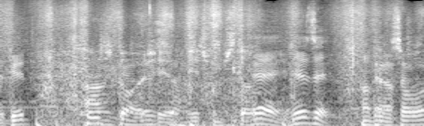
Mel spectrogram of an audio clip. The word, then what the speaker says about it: Stirling: S-T-I-R-L-I-N-G. You say Stirling. It, yeah, you say it like the pound, Stirling.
